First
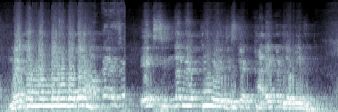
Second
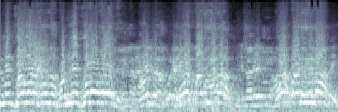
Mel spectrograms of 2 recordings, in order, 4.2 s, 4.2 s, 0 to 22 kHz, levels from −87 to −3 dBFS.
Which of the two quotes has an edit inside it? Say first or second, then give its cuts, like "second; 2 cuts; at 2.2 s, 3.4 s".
first; 1 cut; at 1.6 s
